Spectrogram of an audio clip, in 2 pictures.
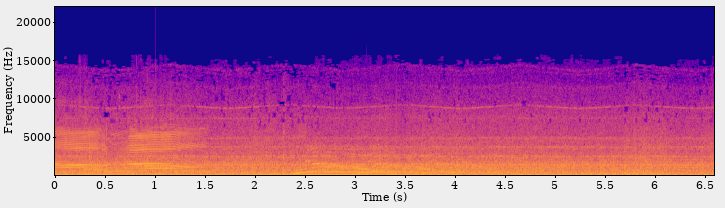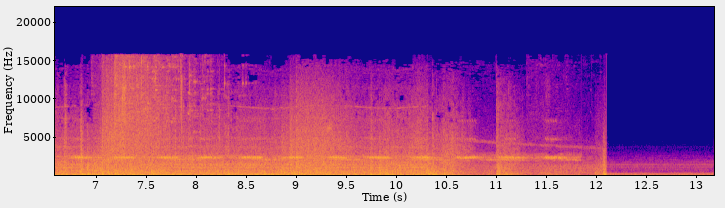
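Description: A train engine rumbles loudly.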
